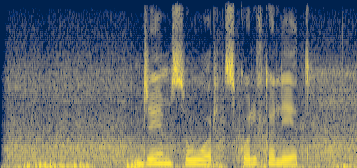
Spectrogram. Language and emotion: Russian, neutral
